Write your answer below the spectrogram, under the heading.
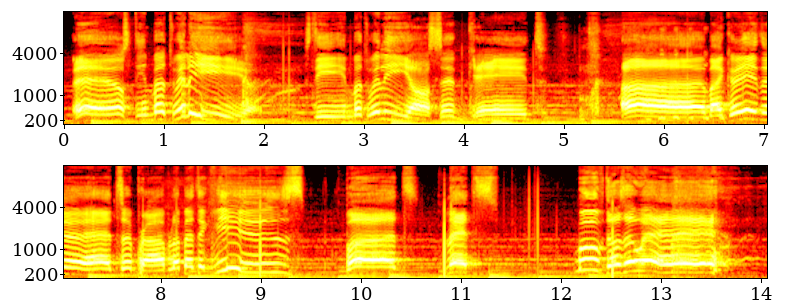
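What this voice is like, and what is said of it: Cartoon mouse voice, French accent. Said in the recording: “Mickey Mouse theme in a French accent ... you nailed it”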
